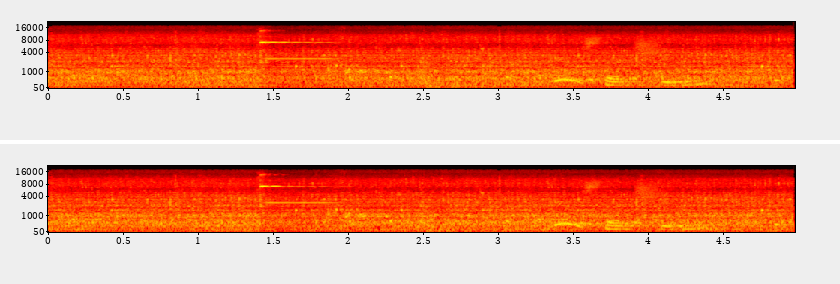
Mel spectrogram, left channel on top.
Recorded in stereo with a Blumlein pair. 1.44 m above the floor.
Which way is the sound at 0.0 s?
Straight ahead.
